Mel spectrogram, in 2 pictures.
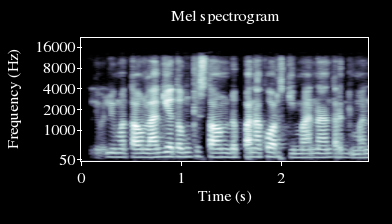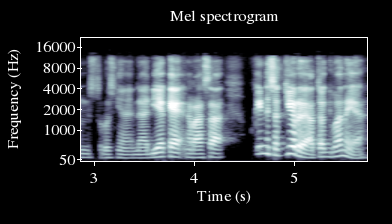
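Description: A man's voice: medium pitch, rapid-fire, fairly bright tone. A man hosting a casual talk, asking a listener's question in a chatty way with restarts. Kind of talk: casual chat.

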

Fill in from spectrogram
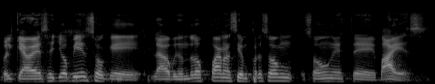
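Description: A man's voice: medium pitch, moderate pace, fairly bright tone, slight background noise. A young man hosting a podcast in casual chat, rambling and mixing in English phrases. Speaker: podcast host.

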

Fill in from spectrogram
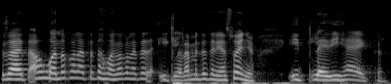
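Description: A woman's voice: a little high, very fast, slight background noise. A woman in her thirties with a Venezuelan accent, chatting and telling stories as a podcast co-host, often laughing. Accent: Venezuelan Spanish. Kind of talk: casual chat.

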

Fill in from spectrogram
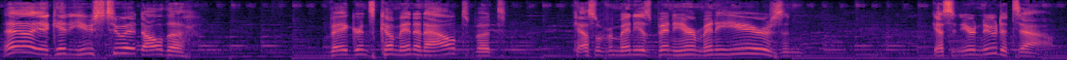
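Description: Man playing old tavern keeper, higher-pitched, plain-spoken, welcoming, tabletop game, faint music. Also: measured pace, long pauses, sharp tone. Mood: easygoing, welcoming. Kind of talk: improvised tabletop role-play.

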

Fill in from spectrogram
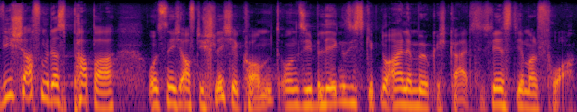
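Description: A man preaching a sermon, asking and answering his own questions, swinging between loud bursts and hushed lines. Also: a little high.

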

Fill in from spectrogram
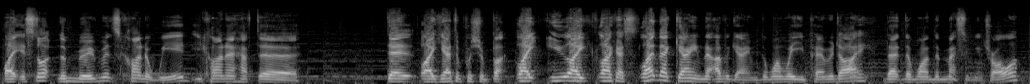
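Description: Man, mid-pitched, casual gaming podcast co-host; rambles, restarts sentences, swears freely, faint music underneath. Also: fairly bright tone. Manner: rambling, halting, with many fillers and restarts; casual and profane.

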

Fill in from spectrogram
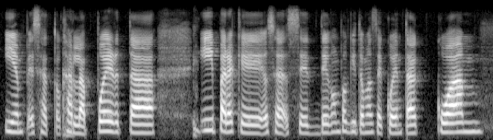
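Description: A woman's voice: mid-range voice, steady tone, measured pace, fairly bright tone, dry recording. Woman telling a confessional story, dry sound. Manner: confessional, self-mocking, many fillers. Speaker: podcast co-host. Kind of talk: casual storytelling chat.

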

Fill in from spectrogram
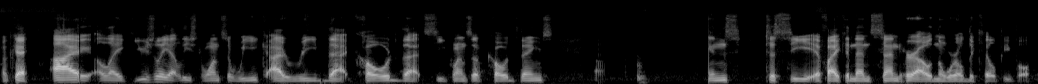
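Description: Deep-voiced joking man, dry close sound. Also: a little slow, no echo. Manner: jokey, deadpan asides. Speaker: podcast co-host. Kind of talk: casual chat.

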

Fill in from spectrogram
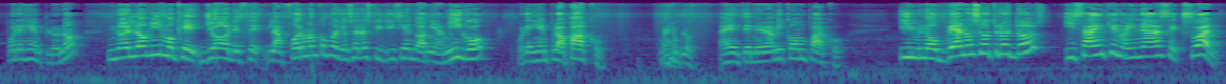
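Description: A woman's voice: on the high side, animated, brisk, a bit bright. A woman talking insistently in a casual debate, repeating herself to drive points home.

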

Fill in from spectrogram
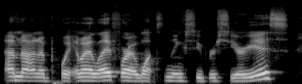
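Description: A young woman in her twenties hosts her own podcast alone, chatting frankly and loosely. Her voice sits a little low for a woman, and she rambles, filling her sentences with casual fillers. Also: flat delivery, fast. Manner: candid, rambling, frequent "like" fillers. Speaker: podcast host. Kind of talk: solo podcast chat.

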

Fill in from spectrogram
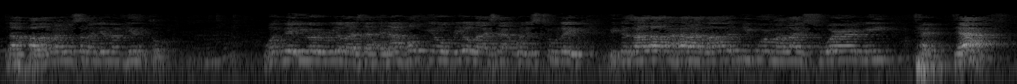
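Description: A man's voice: high voice, level tone, brisk, a bit bright. An American man preaching a sermon to a congregation in a streetwise, colloquial way, with rhetorical questions and calls for response. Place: large echoey indoor room, church service. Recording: echoey hall, distant dull mic, faint noise.

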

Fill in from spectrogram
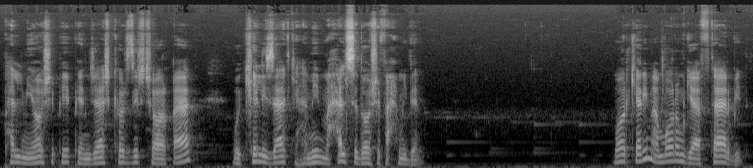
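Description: Man narrating a reflective story. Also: medium pitch. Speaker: audiobook narrator. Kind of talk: first-person story narration in dialect.

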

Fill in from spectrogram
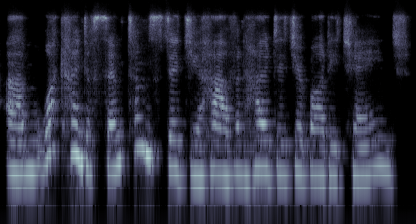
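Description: A woman's voice: medium pitch, a little slow. A middle-aged woman from Donegal with an Irish accent from the northwest and west, hosting a conversational podcast interview. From County Donegal, northwest Ireland. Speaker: podcast host.

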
